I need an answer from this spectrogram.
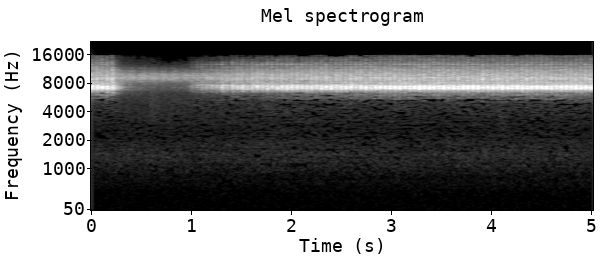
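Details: Grasshoppers in a long sleep and relaxation recording without music: a high, dense, shimmering buzz pulsing steadily, briefly dropping away near the start before building back to an even, continuous trill.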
